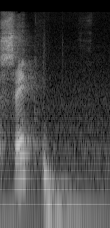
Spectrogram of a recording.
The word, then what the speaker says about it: Sveinn: It all comes out your nose, like you're actually blowing your nose.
